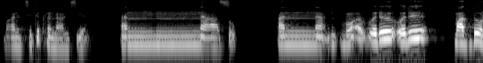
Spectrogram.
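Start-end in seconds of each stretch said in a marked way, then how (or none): 1.6-3.1 അന്നാസു chanted very slowly, the double n held through the nose; slow recited അന്നാസു with held ghunnah; nasal ghunnah held two counts. Shown as a demonstration. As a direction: hum the nn of അന്നാസു for two beats. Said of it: "രണ്ട് count മാനിച്ചിട്ട്".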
